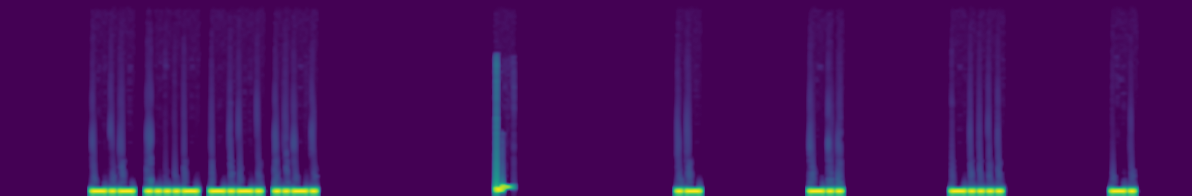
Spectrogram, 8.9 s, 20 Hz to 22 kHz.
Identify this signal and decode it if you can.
Morse code, heard as a keyed tone, about 36 wpm, spaced as for 15 wpm, 700 Hz. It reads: K4CF AD6N
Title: USA Call Signs - 4 Characters - 8x Character Spacing - 35wpm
